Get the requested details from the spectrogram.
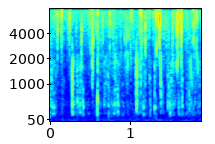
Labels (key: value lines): label: biophony, sea urchins (Echinidae)
recorder: SoundTrap 600 or HydroMoth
